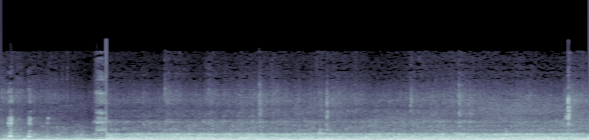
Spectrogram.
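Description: Steady engine and road noise inside the cabin of a moving vehicle, growing a little fuller about a second in.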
